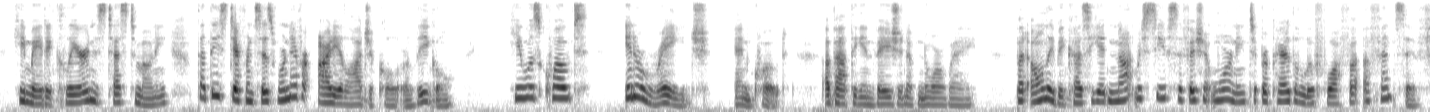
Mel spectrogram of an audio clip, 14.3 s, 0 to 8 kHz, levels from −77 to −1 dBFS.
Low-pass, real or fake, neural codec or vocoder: 7.2 kHz; real; none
